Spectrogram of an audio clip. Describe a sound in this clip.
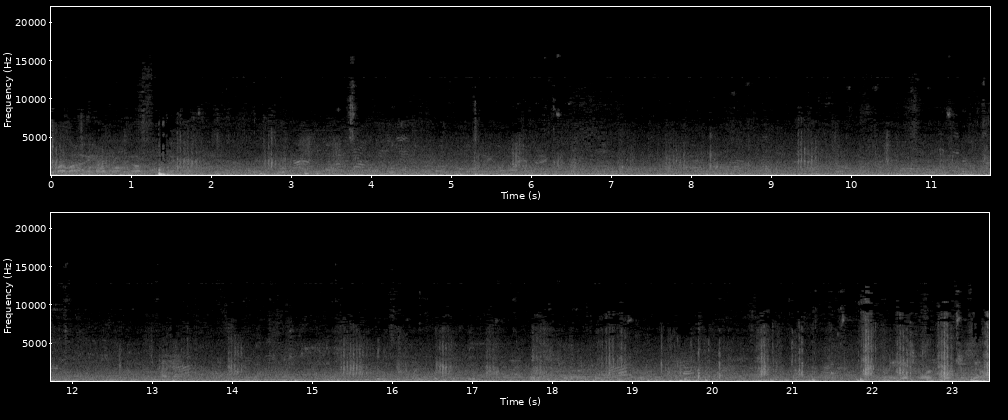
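A horse's hooves thud on grass at a canter.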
